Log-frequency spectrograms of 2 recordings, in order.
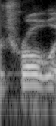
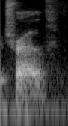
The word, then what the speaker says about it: trove: It's not treasure troll, it's treasure trove.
